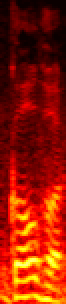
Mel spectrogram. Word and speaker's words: গহ্বর: উচ্চারণ কি? গহ্বর। অনেকে এটাকে কোষ গহ্বর বলে, কিন্তু অ্যাকচুয়ালি বাংলা এটা উচ্চারণ হচ্ছে কোষ গহ্বর। তাহলে আমি যদি বলি এইটার নাম কি? কোষ গহ্বর, তোমরা আবার হাসাহাসি করে না, উচ্চারণটা গহ্বরই হবে।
